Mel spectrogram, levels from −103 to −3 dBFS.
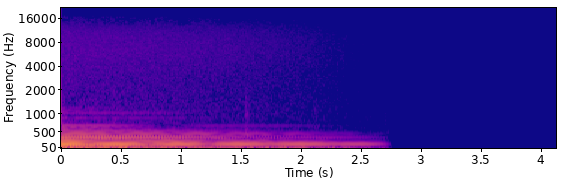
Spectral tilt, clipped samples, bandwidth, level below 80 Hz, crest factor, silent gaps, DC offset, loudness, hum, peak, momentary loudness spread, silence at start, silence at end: -9 dB/octave; under 0.1%; 12.5 kHz; -54 dBFS; 18 dB; none; under 0.1%; -45 LUFS; none; -26 dBFS; 19 LU; 0 s; 1.5 s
